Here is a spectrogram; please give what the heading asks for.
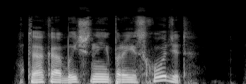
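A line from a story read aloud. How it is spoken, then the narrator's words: Matter-of-fact. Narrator (Russian): будничным тоном заметил Пит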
